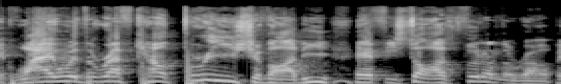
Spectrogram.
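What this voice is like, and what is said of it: Imitates another person's voice. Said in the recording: “That was a perfect impression of Jesse.”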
